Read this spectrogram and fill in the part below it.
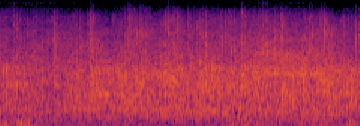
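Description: A small crowd claps at a state fair market hog show in Virginia, a steady patter of applause heard at moderate distance with no voices over it.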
